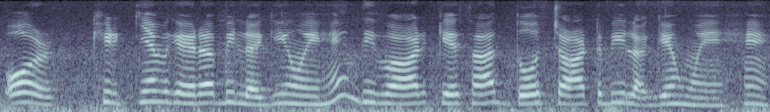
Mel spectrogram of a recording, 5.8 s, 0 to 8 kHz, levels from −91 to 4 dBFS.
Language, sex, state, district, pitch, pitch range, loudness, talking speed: Hindi, female, Punjab, Pathankot, 240 Hz, 230-260 Hz, -15 LUFS, 165 wpm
